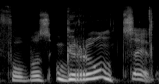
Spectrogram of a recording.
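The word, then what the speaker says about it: fobos eh, grunt (Фобос-Грунт): Ja, jeg kan også si at det eh, uttales fobos eh, grunt på, oh, på russisk.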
